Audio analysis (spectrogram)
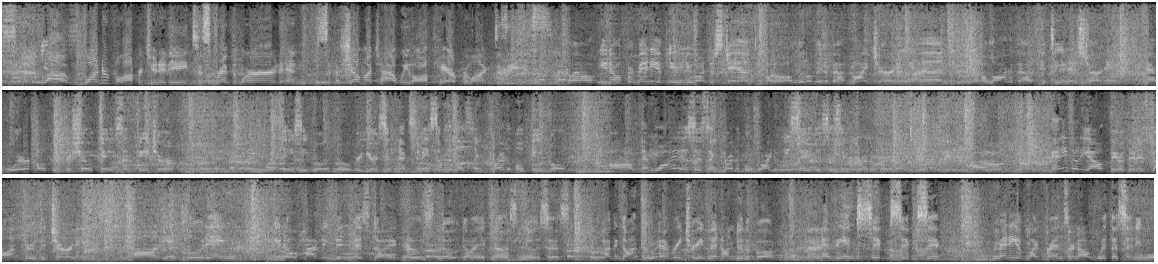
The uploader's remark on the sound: Lyme from New York it's Thursday Night Tick-Borne Disease Alliance Benefit. Attending the Tick-Borne Disease Alliance Fundraiser Masquerade Ball live in New York City.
